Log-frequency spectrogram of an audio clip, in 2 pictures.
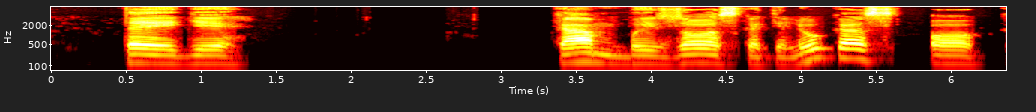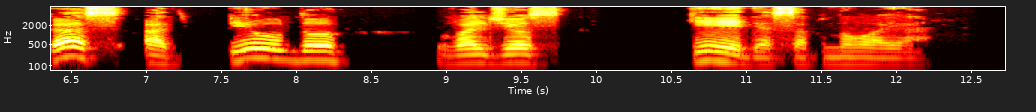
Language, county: Lithuanian, Kaunas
